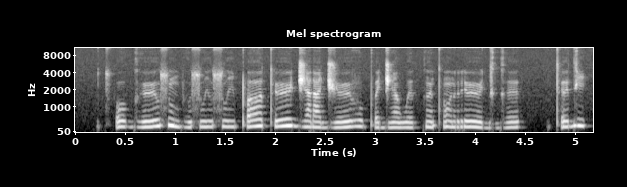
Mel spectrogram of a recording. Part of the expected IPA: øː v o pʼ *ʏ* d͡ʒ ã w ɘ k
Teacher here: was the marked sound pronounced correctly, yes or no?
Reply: no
